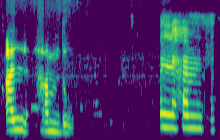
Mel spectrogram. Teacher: Because the lam has a sukoon, you need to stop your sound there and then. You don't stretch it, you don't go up with your sound, you don't go down with your sound, you stop it there and then, okay?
